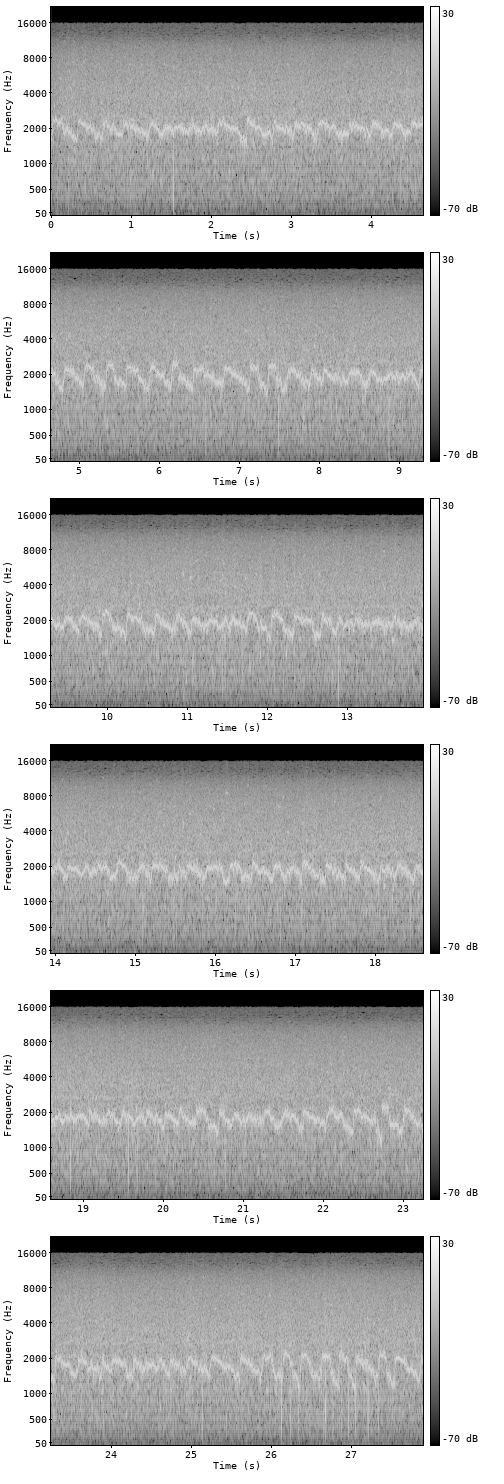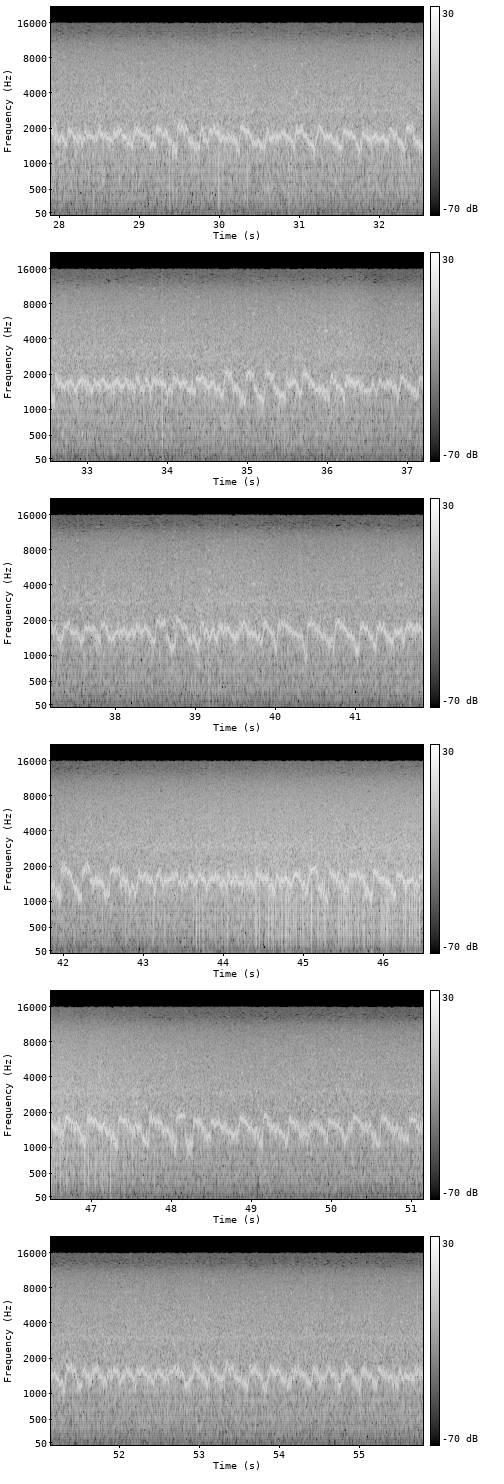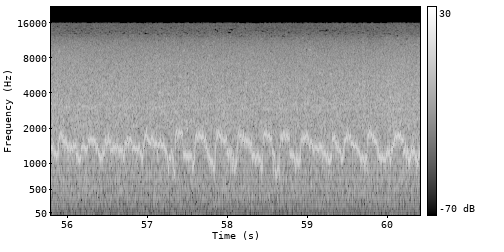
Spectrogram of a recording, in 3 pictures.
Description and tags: Various recordings of different data transmissions over shortwave or HF radio frequencies.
